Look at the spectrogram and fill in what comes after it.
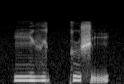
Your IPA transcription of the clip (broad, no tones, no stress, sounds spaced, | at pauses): iː vʲ ʊ kː ʉ ʃ ḭ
